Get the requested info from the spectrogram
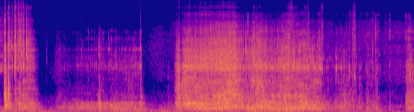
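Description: A small die-cast toy car rolled by hand across a smooth board: a short clatter at the start, then a rolling scrape of its wheels for about three seconds around the middle.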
